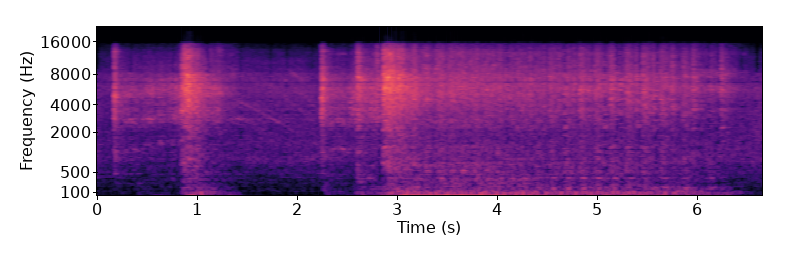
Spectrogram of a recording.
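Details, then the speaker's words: 1963 Chevy Impala rat rod, big-block Chevy V8: cranking bursts catch and it runs a few seconds on primed fuel, then fades and dies; the mechanical fuel pump is not picking up fuel, sucking air through a subtle leak at the fuel filter. "What we think just happened is that the mechanical fuel pump is not picking up gasoline from the tank because there's a leak right here at the fuel filter, which is really subtle"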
